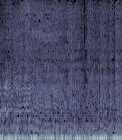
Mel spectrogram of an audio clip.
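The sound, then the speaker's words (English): A dense, steady insect buzz with drifting pitch from many male honeybee drones made to buzz during a semen harvest for inseminating queens, continuing without pause and with no voices. “You make them buzz a whole lot.”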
